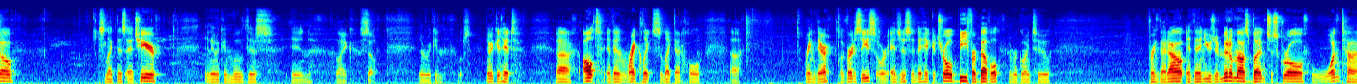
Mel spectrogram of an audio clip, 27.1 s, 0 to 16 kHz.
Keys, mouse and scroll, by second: 0.2 g, 0.9 middle click, 1.6-4.2 middle drag, 1.6-3.5 right drag, 3.1 KP_3, 4.4 g, 6.9-10.3 middle drag, 8.4 x, 10.3-12.8 right drag, 12.9-15.6 middle drag, 14.7 KP_3, 19.1 ctrl+b.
